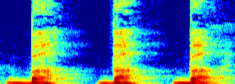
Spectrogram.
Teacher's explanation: Bring my lips together, build up air pressure behind my lips, but I have my voice turned on. BBB. That's the B. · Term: voiced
